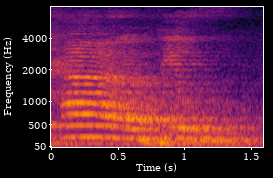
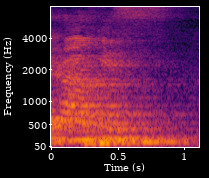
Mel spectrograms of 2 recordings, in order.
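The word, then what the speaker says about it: حافظ: Terus hafiz, huruf dha. Ya, huruf dha. Ya, jangan diganti jadi zai. Hafiz, bukan hafiz, tapi hafiz.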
